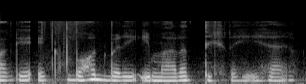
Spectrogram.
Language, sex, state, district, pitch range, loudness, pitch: Hindi, female, Arunachal Pradesh, Lower Dibang Valley, 175-195 Hz, -16 LUFS, 185 Hz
